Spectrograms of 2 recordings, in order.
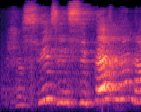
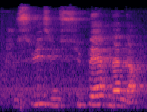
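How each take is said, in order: First: It is said loudly. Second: It is said at a softer volume.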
